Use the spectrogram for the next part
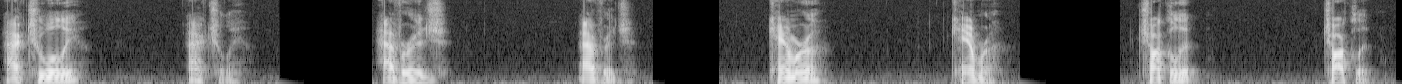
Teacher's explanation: These are words where syllable elision frequently happens.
